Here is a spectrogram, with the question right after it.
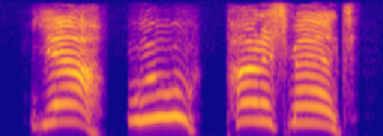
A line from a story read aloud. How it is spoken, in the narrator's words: Ron shouted from the spectator stands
